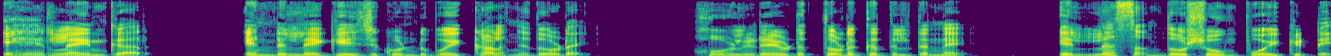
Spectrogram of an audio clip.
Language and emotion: Malayalam, sad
